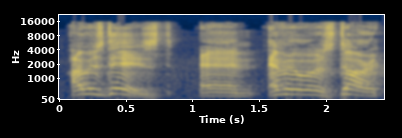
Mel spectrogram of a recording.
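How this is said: It is spoken in an attempted Nigerian accent.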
